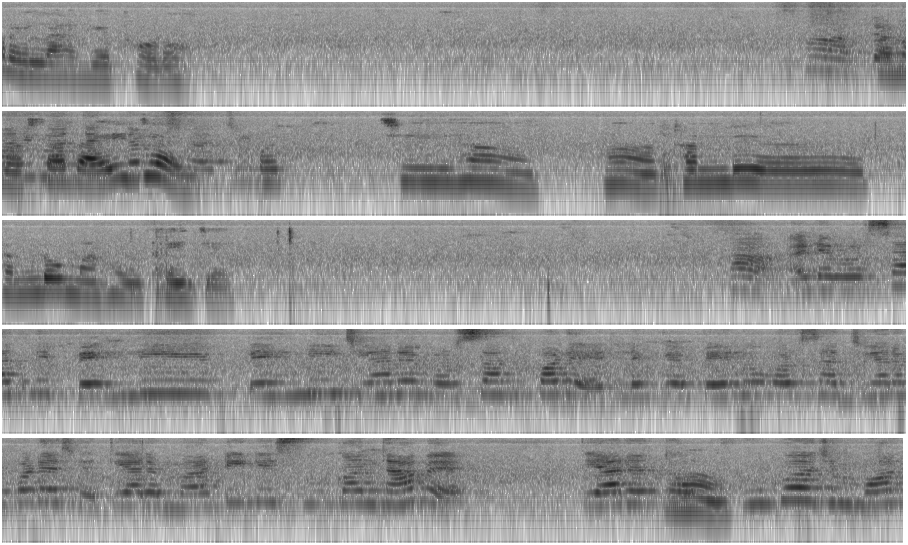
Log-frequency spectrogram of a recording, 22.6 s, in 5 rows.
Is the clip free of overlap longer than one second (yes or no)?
no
